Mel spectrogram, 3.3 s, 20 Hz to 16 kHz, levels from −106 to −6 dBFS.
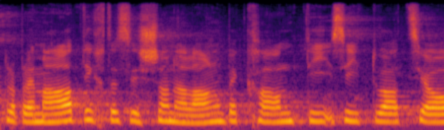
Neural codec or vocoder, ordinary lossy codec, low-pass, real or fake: none; none; 14.4 kHz; real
